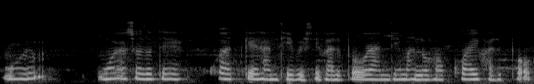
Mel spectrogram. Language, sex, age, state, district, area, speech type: Assamese, female, 18-30, Assam, Barpeta, rural, spontaneous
